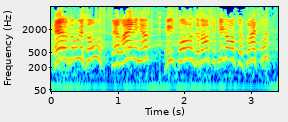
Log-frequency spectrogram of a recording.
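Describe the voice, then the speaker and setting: An excitable football commentator in a very high-pitched voice. The 1930s radio comedy recording is muffled and noisy. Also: male voice, fast talker. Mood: excited. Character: excitable football radio announcer calling the game.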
